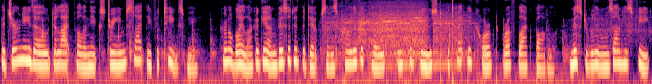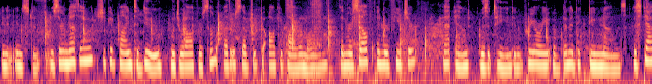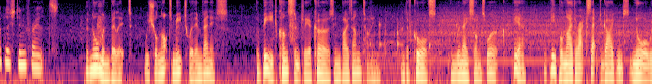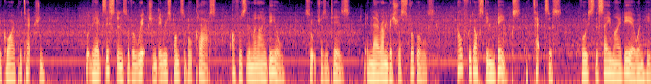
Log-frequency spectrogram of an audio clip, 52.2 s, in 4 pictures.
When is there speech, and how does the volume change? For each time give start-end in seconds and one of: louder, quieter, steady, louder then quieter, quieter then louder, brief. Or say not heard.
0.0-52.1 steady.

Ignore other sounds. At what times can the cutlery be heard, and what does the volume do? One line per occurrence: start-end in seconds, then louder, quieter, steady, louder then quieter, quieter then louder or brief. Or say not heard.
not heard.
